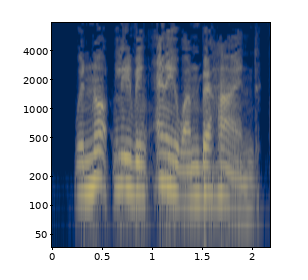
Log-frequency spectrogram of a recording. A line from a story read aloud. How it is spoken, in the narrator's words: Klaus said firmly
